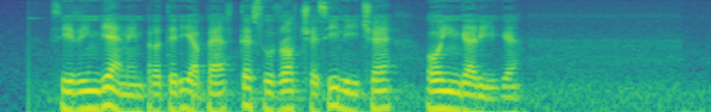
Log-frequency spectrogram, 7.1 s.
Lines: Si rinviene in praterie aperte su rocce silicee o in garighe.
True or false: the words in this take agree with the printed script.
true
